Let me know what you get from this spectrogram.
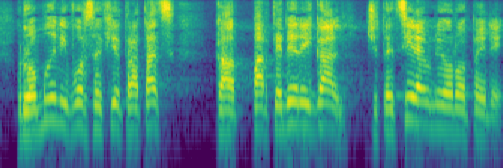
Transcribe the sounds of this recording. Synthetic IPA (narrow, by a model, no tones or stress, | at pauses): ro̞mɨnivo̞rsəfije̞t̪ɾat̪at̪sʲ | kapart̪e̞ne̞ɾe̞ɡalʲt͡ʃe̞t̪ət̪senʲaunijeuɾo̞pe̞ne̞̰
